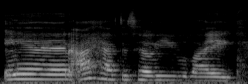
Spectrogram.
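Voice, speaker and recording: A woman's voice: medium pitch, slow, slight background noise. A woman in her thirties talking earnestly about her life in a personal vlog, reflective and loose, with many fillers. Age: 30s. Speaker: vlogger.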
